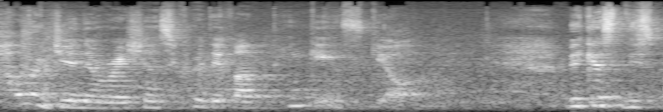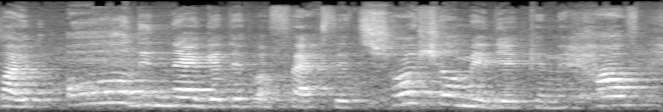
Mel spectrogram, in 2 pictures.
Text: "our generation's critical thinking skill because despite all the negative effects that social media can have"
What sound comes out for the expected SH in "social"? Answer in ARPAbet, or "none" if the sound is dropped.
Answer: SH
